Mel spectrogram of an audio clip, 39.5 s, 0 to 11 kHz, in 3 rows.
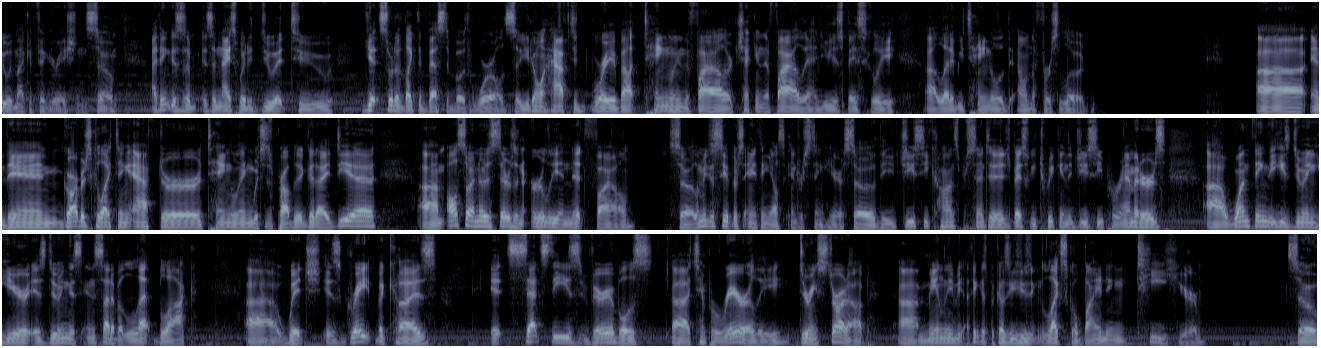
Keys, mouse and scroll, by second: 9.4 Escape, 9.9 j, 12.3 j, 12.9 k, 13.9 shift+v, 14.9 Escape, 15.9 ctrl+u, 16.5 ctrl+u, 18.8 j, 22.2 shift+v, 22.5 j, 24.7 Escape, 25.1-27.4 typing, 27.8 ctrl+d, 28.3 ctrl+d, 29.9 ctrl+u, 30.6 k, 32.6 shift+v, 32.9 j, 33.5 Escape, 34.9-36.0 l, 36.2 shift+v, 38.1 Escape, 38.6 j.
